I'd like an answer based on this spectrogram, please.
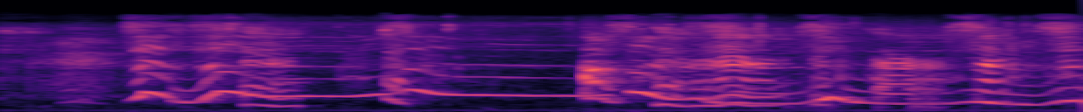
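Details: Female pet dog that dislikes being buzzed at, giving a run of drawn-out, wavering howl-like whines that rise and fall in pitch, one after another, over a faint steady hum.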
